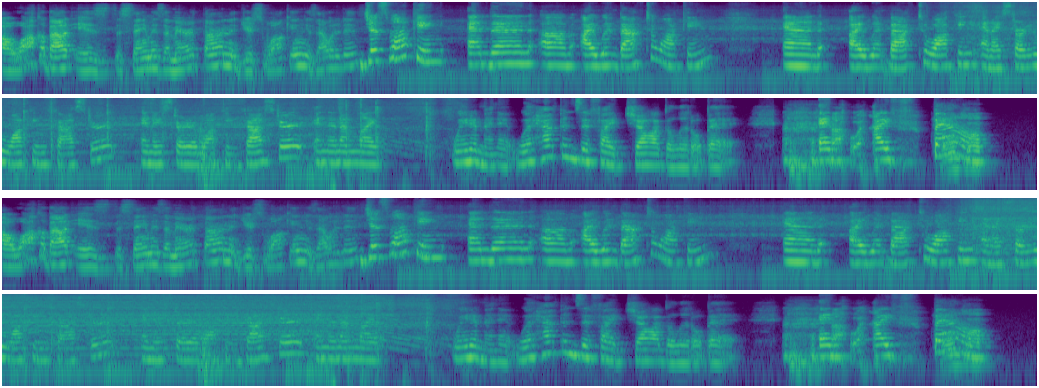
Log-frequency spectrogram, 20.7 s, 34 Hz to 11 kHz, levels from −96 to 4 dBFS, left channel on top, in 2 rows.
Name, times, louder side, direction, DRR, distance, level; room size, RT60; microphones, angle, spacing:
voice 1, 0.0-3.6 12.3-12.6 18.2-19.0 19.3-20.1, left 3 dB, 25° left, 0.4 m, -30 dB
sound 1, 0.5-13.7, right 2 dB, 25° right, 0.7 m, -45 dB
voice 2, 3.6-7.6 7.8-14.1 14.9-18.1 18.5-18.7 19.1-20.1, left 5 dB, 80° left, 0.5 m, -28 dB
sound 2, 9.2-15.0, left 4 dB, 60° left, 0.9 m, -43 dB
sound 3, 9.5-15.1, right 10 dB, 85° right, 0.4 m, -38 dB
4.6 x 2.3 x 3.6 m
head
